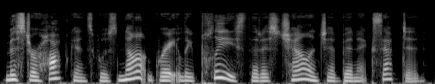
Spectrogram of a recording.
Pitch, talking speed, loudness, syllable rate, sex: 190 Hz, 165 wpm, -19 LUFS, 4.5 syllables/s, female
